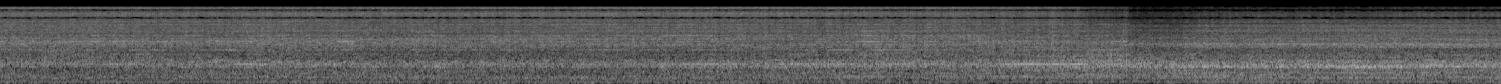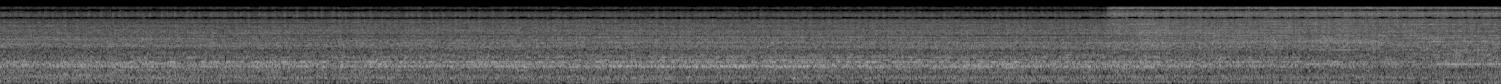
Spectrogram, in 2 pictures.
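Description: Vertical band saw cutting lengthwise through a teak log: a steady, continuous noise of the running blade sawing through the wood.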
